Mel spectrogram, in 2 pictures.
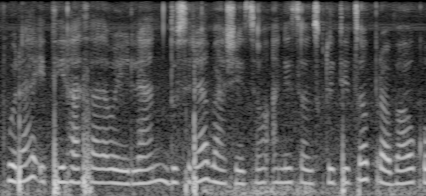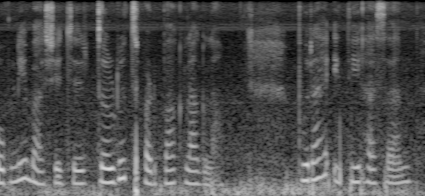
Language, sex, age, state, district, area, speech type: Goan Konkani, female, 18-30, Goa, Ponda, rural, spontaneous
